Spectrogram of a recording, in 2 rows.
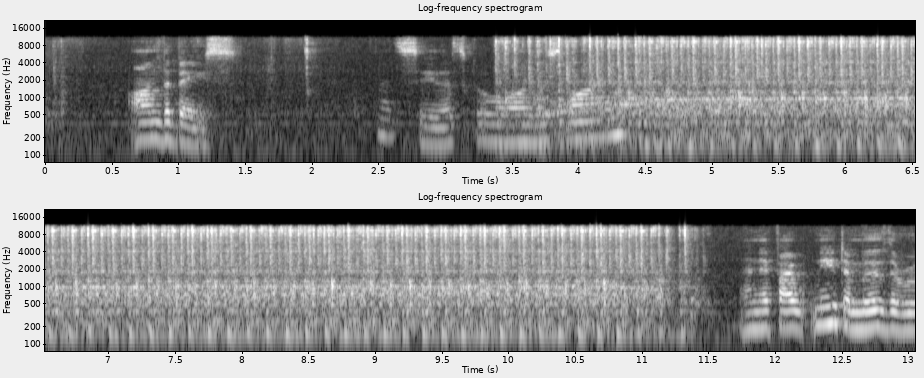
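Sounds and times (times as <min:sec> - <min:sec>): sewing machine stitching rapidly: 0:03.4 - 0:11.5.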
